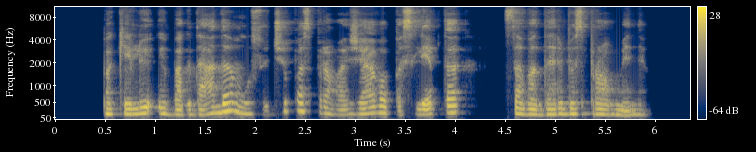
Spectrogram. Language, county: Lithuanian, Kaunas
